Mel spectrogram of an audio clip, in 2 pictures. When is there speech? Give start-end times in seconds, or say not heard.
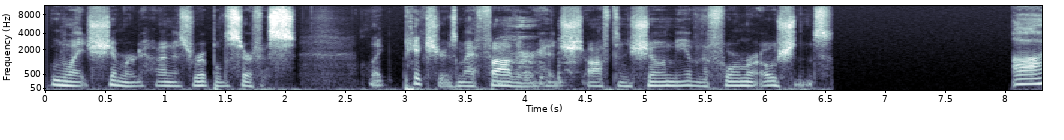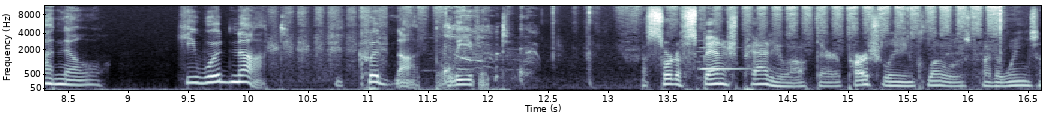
0.1-6.5, 8.1-8.8, 9.4-12.2, 13.2-16.5.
